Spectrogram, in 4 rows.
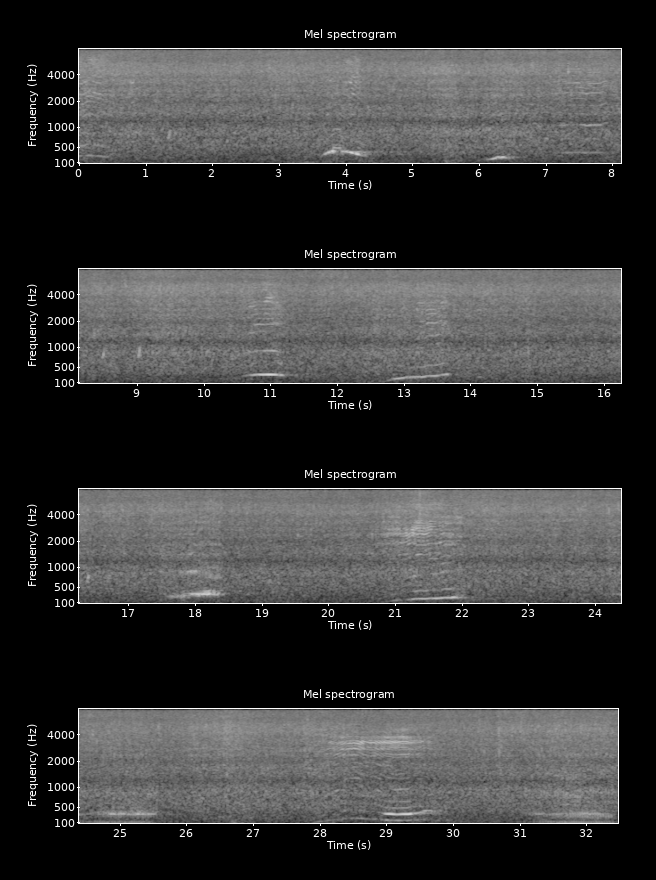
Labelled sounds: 7.3	7.9	humpback whale, 1.0 to 3.4 kHz
10.7	11.2	humpback whale, 1.8 to 2.0 kHz
21.0	21.8	humpback whale, 1.8 to 2.6 kHz
28.2	29.4	humpback whale, 2.7 to 3.5 kHz

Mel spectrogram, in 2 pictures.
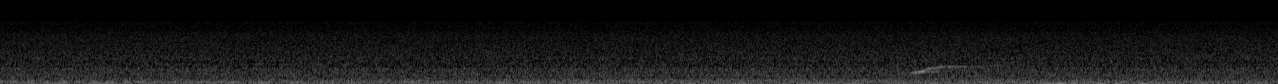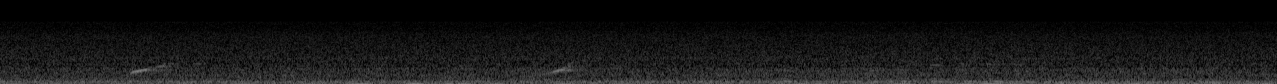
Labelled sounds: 9.3	9.7	humpback whale, 0.80 to 0.90 kHz

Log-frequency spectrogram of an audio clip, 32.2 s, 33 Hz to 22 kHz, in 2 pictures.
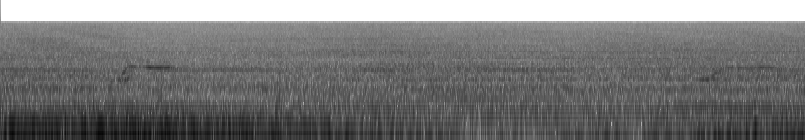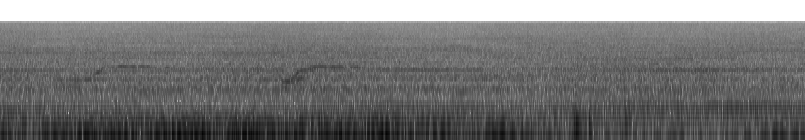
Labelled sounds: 1.8	3.4	humpback whale, 0.80 to 4.1 kHz
18.4	18.8	humpback whale, 0.96 to 1.1 kHz
22.0	23.0	humpback whale, 0.80 to 1.1 kHz

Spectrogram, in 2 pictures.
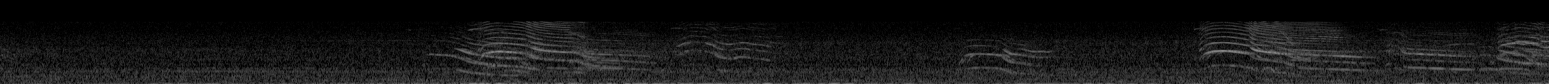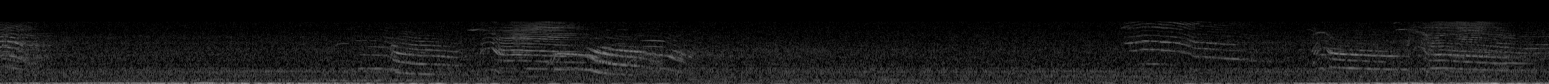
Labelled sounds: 4.3	7.8	killer whale, Bigg's (transient), 0.80 to 8.0 kHz
9.6	10.6	killer whale, Bigg's (transient), 0.90 to 2.4 kHz
11.9	16.0	killer whale, Bigg's (transient), 0.80 to 8.0 kHz
19.0	22.4	killer whale, Bigg's (transient), 0.80 to 7.7 kHz
26.7	28.1	killer whale, Bigg's (transient), 1.1 to 7.5 kHz
28.6	30.9	killer whale, Bigg's (transient), 0.80 to 7.9 kHz

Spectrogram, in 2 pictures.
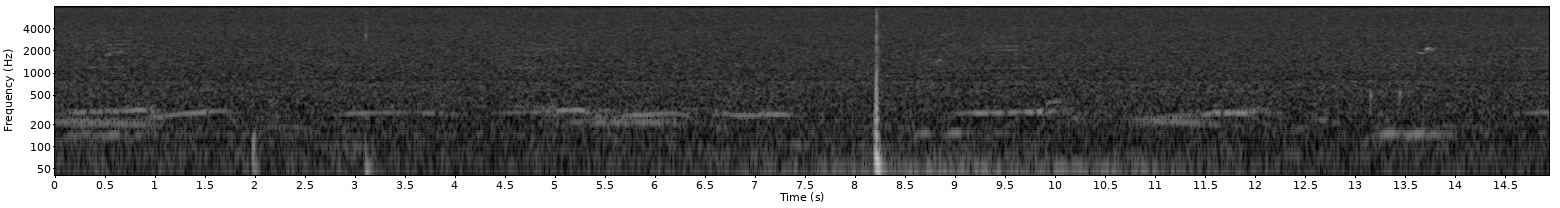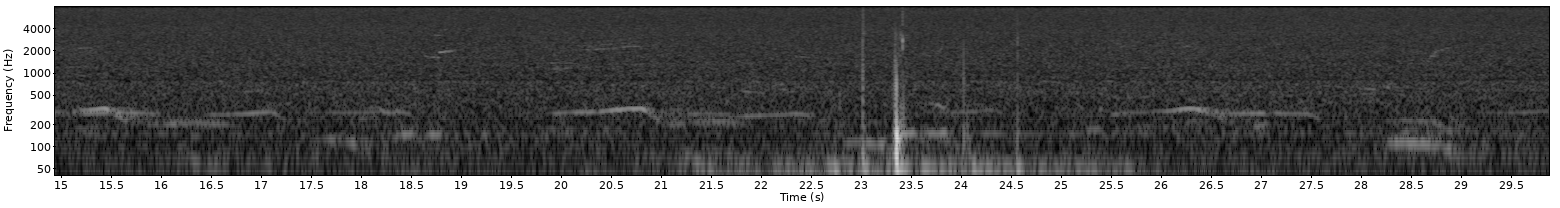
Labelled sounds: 0.5	0.7	humpback whale, 1.7 to 2.0 kHz

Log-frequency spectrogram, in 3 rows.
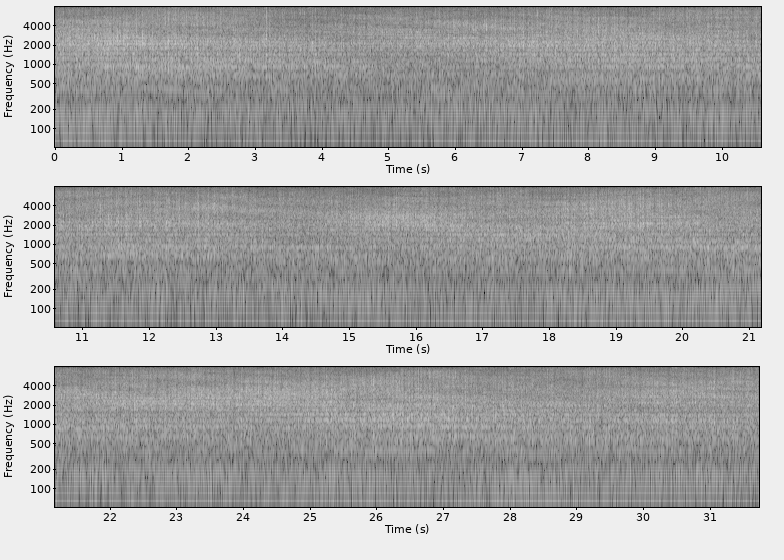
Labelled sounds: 0.2	0.5	vessel noise, 4.4 to 4.6 kHz
2.7	3.0	vessel noise, 3.4 to 3.8 kHz
13.6	13.8	vessel noise, 4.7 to 5.0 kHz
17.5	17.8	vessel noise, 3.2 to 3.5 kHz
23.9	24.3	vessel noise, 4.4 to 4.7 kHz

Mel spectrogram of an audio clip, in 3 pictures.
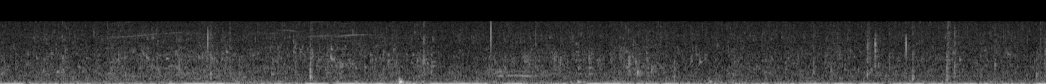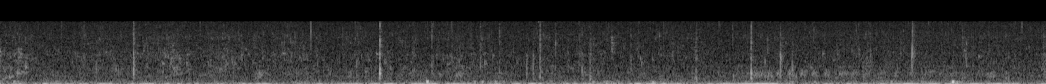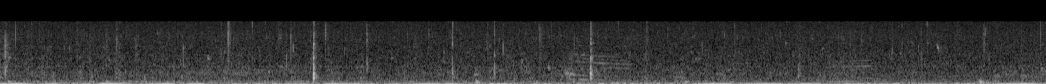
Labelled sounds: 1.0	3.7	killer whale, southern resident, whistle, 0.21 to 8.0 kHz
26.5	27.3	killer whale, southern resident, J pod, call S04, 0.08 to 1.7 kHz
29.2	29.7	killer whale, southern resident, J pod, call S04, 0.15 to 1.5 kHz

